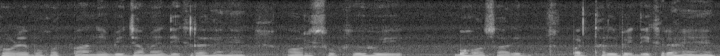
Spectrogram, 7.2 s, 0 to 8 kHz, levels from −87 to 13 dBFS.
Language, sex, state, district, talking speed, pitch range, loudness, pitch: Hindi, male, Gujarat, Valsad, 150 wpm, 125-130 Hz, -22 LUFS, 125 Hz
